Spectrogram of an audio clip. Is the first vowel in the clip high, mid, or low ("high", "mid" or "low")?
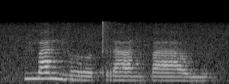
low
